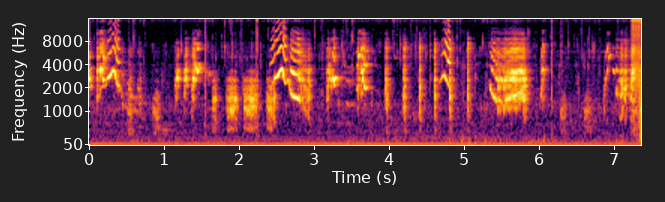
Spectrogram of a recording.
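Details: Jalak kebo, a black-winged starling, practising obyogan-style song: a dense, varied stream of harsh chatters, squeaky rising and falling whistles and scratchy buzzes, almost continuous for seven seconds.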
